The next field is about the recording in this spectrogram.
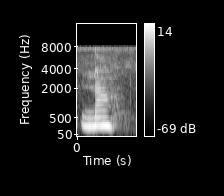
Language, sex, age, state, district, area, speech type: Odia, female, 18-30, Odisha, Nuapada, urban, read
